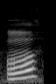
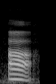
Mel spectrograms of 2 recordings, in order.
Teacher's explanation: अ short time लगा, आ थोड़ा सा लॉन्ग टाइम लगा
